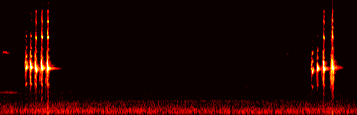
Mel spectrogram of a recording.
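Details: Lively gacor song of a yellow-vented bulbul, used as a lure to coax other bulbuls into singing. Two rapid bubbly phrases of about five notes each are separated by a long pause.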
